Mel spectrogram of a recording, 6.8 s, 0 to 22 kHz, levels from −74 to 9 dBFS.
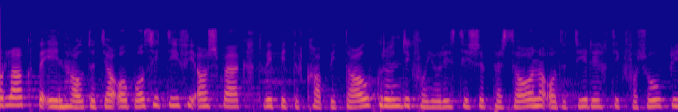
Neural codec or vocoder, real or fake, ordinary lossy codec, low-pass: none; real; none; 7.2 kHz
